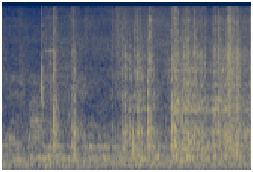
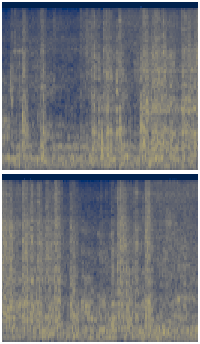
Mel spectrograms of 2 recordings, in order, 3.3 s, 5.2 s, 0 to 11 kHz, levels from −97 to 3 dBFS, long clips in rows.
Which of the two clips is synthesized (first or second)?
second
